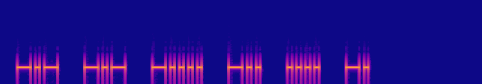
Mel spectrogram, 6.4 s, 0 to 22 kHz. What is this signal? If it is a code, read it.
Morse code, heard as a keyed tone, about 20 wpm, spaced as for 15 wpm, 700 Hz. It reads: KK6DHN
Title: 219 Lesson 35g - Number 0 - Call Signs 20wpm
